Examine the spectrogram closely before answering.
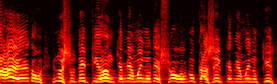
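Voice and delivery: mock whiny complaint. Mocking the woman's complaint.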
